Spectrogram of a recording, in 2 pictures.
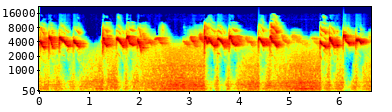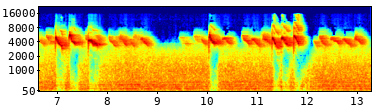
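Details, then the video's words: Captive Oriental white-eye singing a rapid, high, twittering song of jumbled chips and trills in bursts, with a faint low hum behind; second day of a monthly deworming treatment, 13 September 2022. "Mata Puteh T Rex Buka Sing"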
